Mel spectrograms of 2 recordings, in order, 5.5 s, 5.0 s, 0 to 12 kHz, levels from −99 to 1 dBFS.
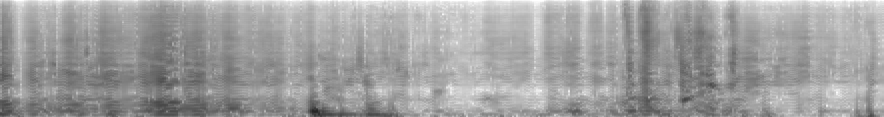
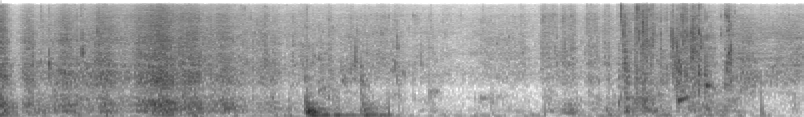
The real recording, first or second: second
